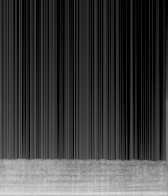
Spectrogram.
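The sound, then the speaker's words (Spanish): Engine of a battered sports car running with a loud, continuous, rough drone that holds steady for a couple of seconds, with no voices. “Luego, a bordo del vehículo, recorrían las callejuelas del pueblo de Rinley”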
